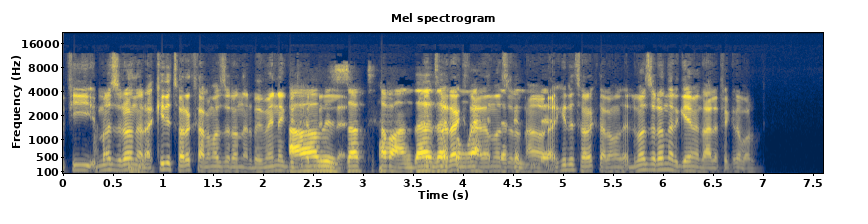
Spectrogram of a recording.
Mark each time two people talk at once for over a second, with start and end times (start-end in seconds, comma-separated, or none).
3.6-5.0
